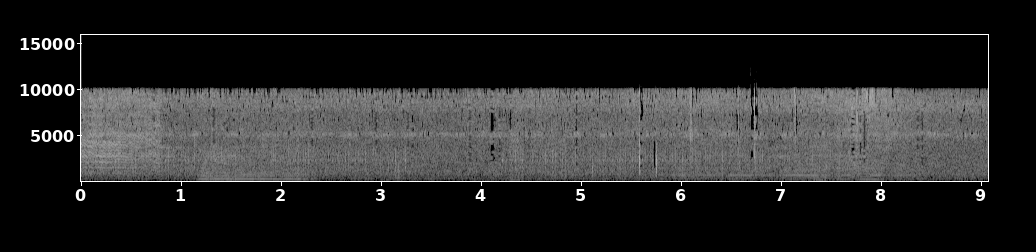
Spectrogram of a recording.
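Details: Honey bees pollinating snapdragon flowers, a low droning wingbeat hum that swells for about a second, fades, then returns faintly, over steady outdoor hiss with a few sharp clicks.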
